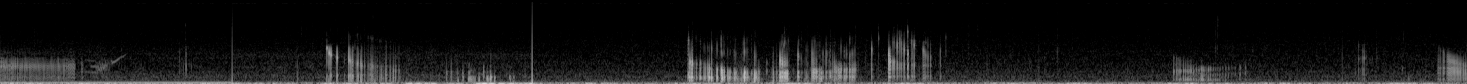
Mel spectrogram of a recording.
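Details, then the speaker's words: Woman the day after a 7-day fast, mic on her stomach early in an hour-long recording: intense low gurgling and squeaky rumbles in irregular bursts, normal hunger bowel sounds (borborygmi). "The sound of my intense hunger roared early on. Record for 1 hour. After this, an intense my hunger growls. I think this is probably the Guinness World Records hunger sound😂."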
